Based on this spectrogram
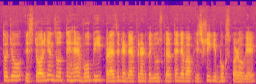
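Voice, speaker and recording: A man teaching an English grammar lesson over a screen recording, explaining step by step, asking questions and answering them himself, and slowing down to spell out his English examples. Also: a little high, flat delivery, fairly bright tone.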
